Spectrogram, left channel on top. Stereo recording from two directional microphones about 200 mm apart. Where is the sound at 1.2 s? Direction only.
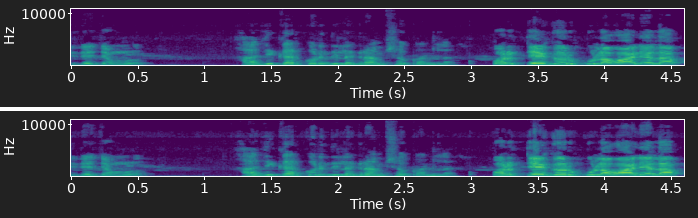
10° left (ahead or behind).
